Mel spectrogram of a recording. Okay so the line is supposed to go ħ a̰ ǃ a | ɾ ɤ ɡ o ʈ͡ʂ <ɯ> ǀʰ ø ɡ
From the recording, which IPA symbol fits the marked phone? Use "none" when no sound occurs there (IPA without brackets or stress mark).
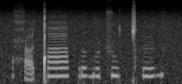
u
